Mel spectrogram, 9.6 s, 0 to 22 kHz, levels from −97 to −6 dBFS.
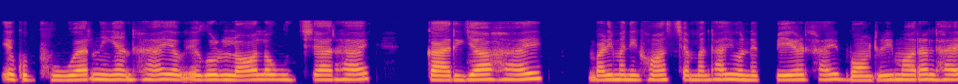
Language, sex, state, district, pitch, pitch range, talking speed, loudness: Magahi, female, Bihar, Gaya, 225 Hz, 220-230 Hz, 130 wpm, -26 LUFS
